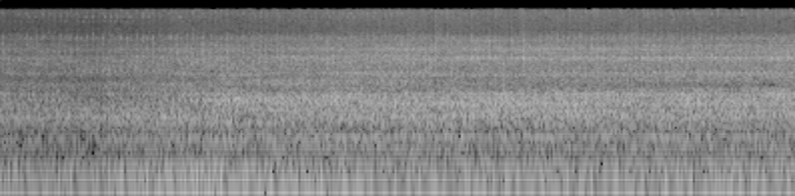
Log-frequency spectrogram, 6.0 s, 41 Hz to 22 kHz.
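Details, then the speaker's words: Mercedes S63 at 80,000 km, idling: faint whirring rustle about three pulses a second over the engine from one noisy accessory belt pulley; power steering pump suspected. "one pulley definitely makes sound you can hear it here"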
